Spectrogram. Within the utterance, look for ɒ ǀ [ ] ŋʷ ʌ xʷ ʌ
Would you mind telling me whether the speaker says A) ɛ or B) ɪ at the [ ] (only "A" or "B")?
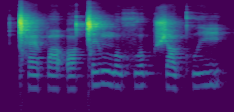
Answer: B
